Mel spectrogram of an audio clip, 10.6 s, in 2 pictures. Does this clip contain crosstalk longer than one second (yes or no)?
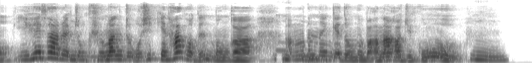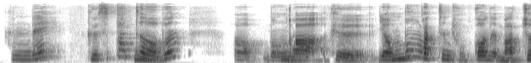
no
